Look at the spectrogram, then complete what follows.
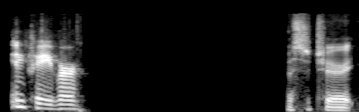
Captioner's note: speaking French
